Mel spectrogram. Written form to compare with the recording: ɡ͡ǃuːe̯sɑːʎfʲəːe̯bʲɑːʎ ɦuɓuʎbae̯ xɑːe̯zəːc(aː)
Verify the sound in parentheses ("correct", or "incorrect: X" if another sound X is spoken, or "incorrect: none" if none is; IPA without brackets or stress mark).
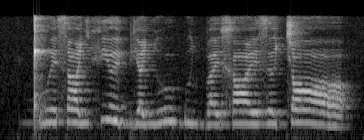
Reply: incorrect: ɑː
